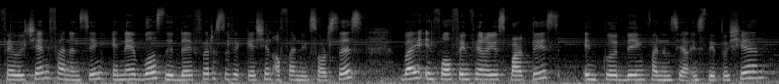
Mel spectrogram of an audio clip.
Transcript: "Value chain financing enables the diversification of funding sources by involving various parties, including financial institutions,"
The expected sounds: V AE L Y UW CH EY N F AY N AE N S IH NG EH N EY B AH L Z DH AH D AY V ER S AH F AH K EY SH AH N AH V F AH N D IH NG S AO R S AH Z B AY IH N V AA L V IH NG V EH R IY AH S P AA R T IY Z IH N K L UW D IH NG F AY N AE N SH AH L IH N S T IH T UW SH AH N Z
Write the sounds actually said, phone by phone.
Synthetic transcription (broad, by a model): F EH L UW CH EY N F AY N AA N S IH NG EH N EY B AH L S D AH D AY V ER S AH F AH K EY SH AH N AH F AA N D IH NG S AO R S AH S B AY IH N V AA L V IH NG F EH R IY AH S P AA R T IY S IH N K L UW D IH NG F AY N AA N S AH L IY N S T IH T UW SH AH N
